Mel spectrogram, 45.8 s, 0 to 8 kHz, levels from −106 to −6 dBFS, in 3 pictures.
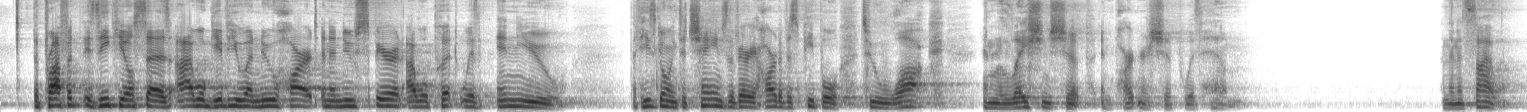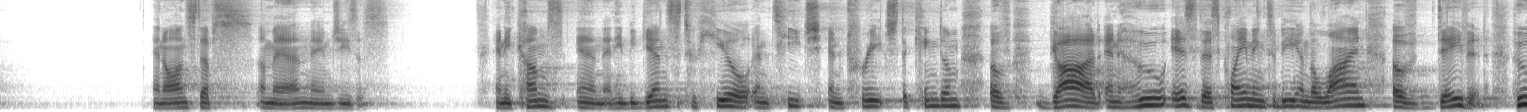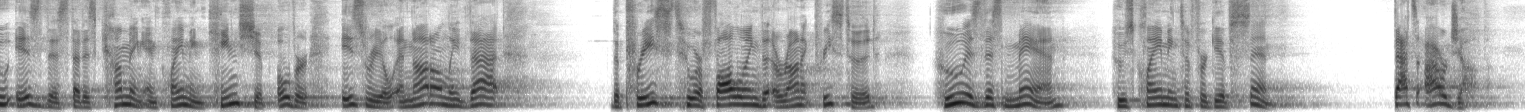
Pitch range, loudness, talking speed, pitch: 145-205 Hz, -29 LUFS, 150 wpm, 175 Hz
